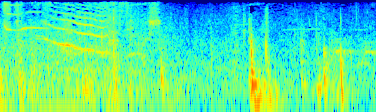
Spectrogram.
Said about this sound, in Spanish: La puerta de la casa se abre.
